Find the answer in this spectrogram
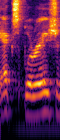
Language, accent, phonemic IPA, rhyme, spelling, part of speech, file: English, US, /ˌɛkspləˈɹeɪʃən/, -eɪʃən, exploration, noun, En-us-exploration.ogg
- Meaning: 1. The process of exploring 2. The process of penetrating, or ranging over for purposes of (especially geographical) discovery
